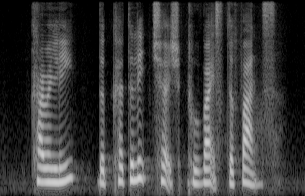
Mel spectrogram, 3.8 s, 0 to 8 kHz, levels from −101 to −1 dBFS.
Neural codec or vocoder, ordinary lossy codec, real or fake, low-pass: codec, 16 kHz, 1 kbps, FunCodec, trained on Chinese and English, 50 frames a second; none; fake; none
